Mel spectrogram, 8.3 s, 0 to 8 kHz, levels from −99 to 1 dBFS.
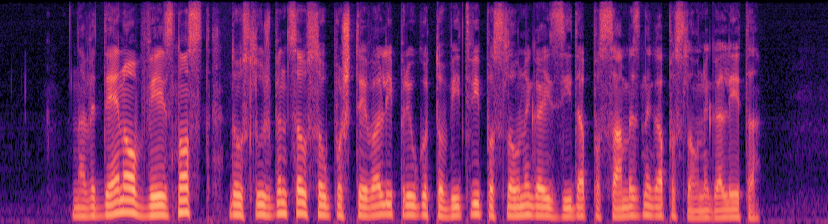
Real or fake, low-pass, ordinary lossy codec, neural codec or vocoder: real; none; none; none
